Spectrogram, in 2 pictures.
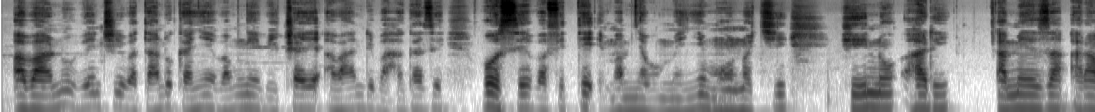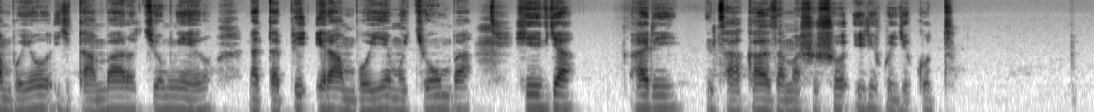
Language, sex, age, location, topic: Kinyarwanda, male, 25-35, Kigali, health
